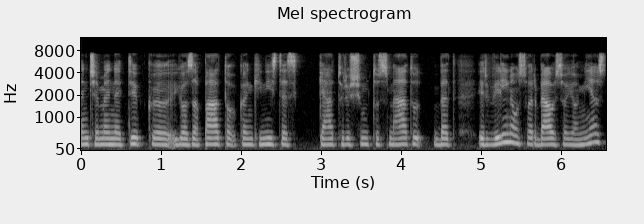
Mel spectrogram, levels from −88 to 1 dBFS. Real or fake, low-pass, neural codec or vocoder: real; 7.2 kHz; none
